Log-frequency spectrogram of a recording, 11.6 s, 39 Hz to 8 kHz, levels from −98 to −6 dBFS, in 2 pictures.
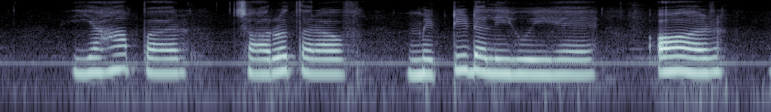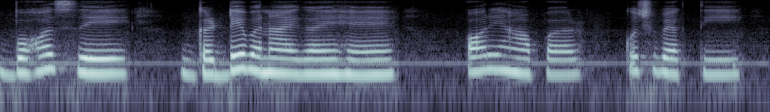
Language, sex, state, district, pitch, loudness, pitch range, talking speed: Hindi, female, Uttarakhand, Tehri Garhwal, 245 Hz, -28 LUFS, 235-265 Hz, 105 wpm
